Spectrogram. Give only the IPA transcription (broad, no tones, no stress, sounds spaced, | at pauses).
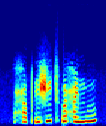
ħ ɔ pʼ i ʃ i t͡sʼ o ħ i m u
